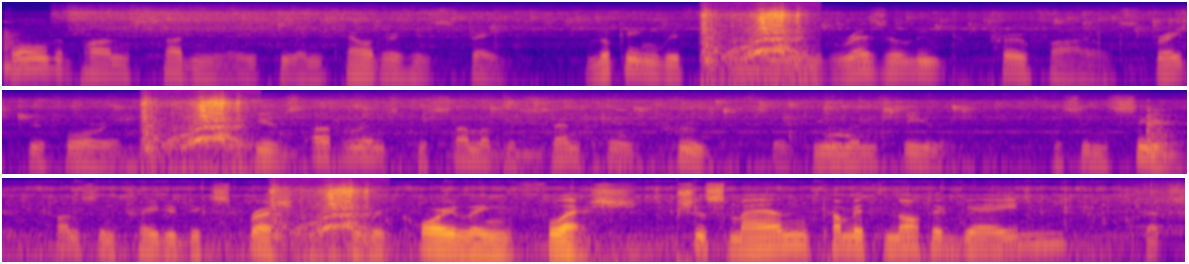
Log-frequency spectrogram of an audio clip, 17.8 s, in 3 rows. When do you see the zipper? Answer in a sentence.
The zipper can be heard from 3.5 to 4.1 s, from 6.6 to 7.2 s and from 13.2 to 13.8 s.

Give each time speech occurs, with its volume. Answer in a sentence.
You can hear the speech from 0.0 to 17.7 s, getting louder.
